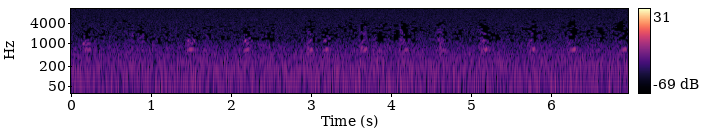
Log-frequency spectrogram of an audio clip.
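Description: A dog giving short high yips, about a dozen in a row at one or two a second, while running an agility course.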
